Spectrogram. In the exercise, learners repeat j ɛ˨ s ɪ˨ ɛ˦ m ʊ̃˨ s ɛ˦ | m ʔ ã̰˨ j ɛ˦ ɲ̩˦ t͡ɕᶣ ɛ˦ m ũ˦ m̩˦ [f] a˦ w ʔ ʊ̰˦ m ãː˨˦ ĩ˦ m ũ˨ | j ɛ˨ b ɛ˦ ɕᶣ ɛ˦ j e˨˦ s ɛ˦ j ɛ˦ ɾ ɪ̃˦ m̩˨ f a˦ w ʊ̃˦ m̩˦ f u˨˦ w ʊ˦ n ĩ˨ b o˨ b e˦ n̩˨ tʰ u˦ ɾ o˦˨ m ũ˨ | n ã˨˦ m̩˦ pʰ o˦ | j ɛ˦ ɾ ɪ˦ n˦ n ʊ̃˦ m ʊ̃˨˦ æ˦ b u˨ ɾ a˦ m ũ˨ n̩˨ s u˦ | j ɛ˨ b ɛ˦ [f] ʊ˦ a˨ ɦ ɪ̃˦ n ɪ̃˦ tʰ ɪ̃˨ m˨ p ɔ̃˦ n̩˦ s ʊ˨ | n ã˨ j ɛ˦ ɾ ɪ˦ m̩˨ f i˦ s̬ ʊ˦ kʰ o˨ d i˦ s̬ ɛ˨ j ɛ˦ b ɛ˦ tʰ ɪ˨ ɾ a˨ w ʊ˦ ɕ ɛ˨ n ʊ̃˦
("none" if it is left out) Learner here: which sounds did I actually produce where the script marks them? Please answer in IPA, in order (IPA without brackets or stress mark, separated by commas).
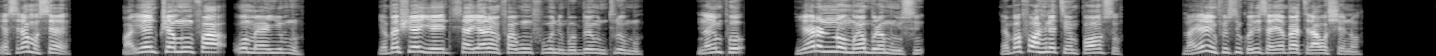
f, f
